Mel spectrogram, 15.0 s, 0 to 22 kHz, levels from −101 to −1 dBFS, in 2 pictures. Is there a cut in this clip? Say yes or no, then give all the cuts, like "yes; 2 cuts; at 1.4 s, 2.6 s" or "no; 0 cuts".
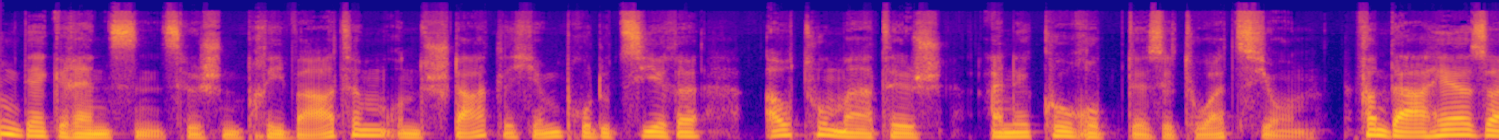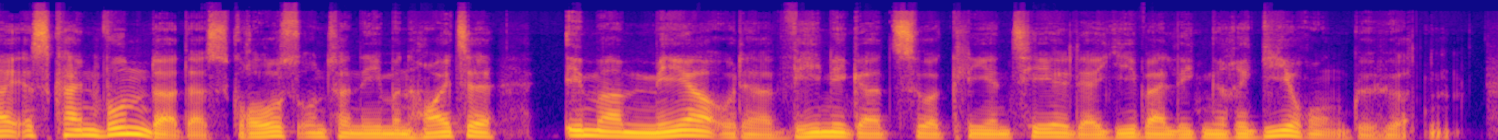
yes; 1 cut; at 6.7 s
